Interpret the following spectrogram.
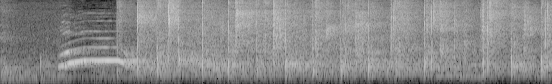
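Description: A small group of people clapping by hand: a dense patter of claps that starts about a second in, just after one voice calls out, rising in pitch.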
